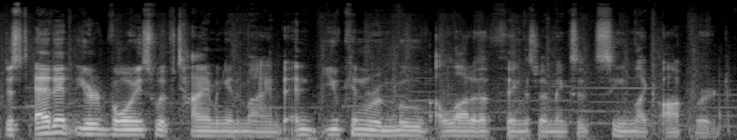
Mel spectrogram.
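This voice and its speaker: A man's voice: sits low, a little fast. A young man streaming live, talking casually and hesitantly, with many fillers, restarts and self-mocking asides. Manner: self-mocking, laughs softly. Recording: faint music behind.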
